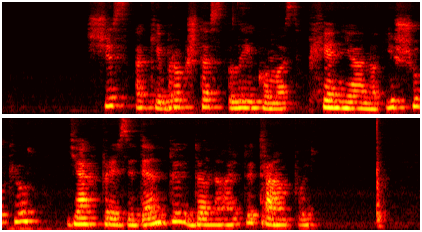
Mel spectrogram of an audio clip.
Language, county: Lithuanian, Vilnius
